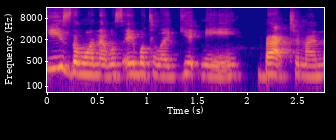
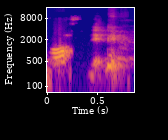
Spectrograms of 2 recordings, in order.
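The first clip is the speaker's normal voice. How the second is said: laughing; 7 semitones higher than usual. Real, not acted. Laughing while recounting panic.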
